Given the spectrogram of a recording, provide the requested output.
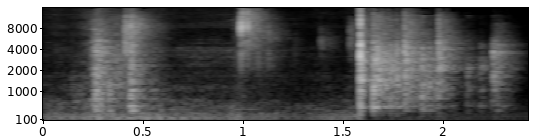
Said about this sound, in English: I'm going to roll 3 dice.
